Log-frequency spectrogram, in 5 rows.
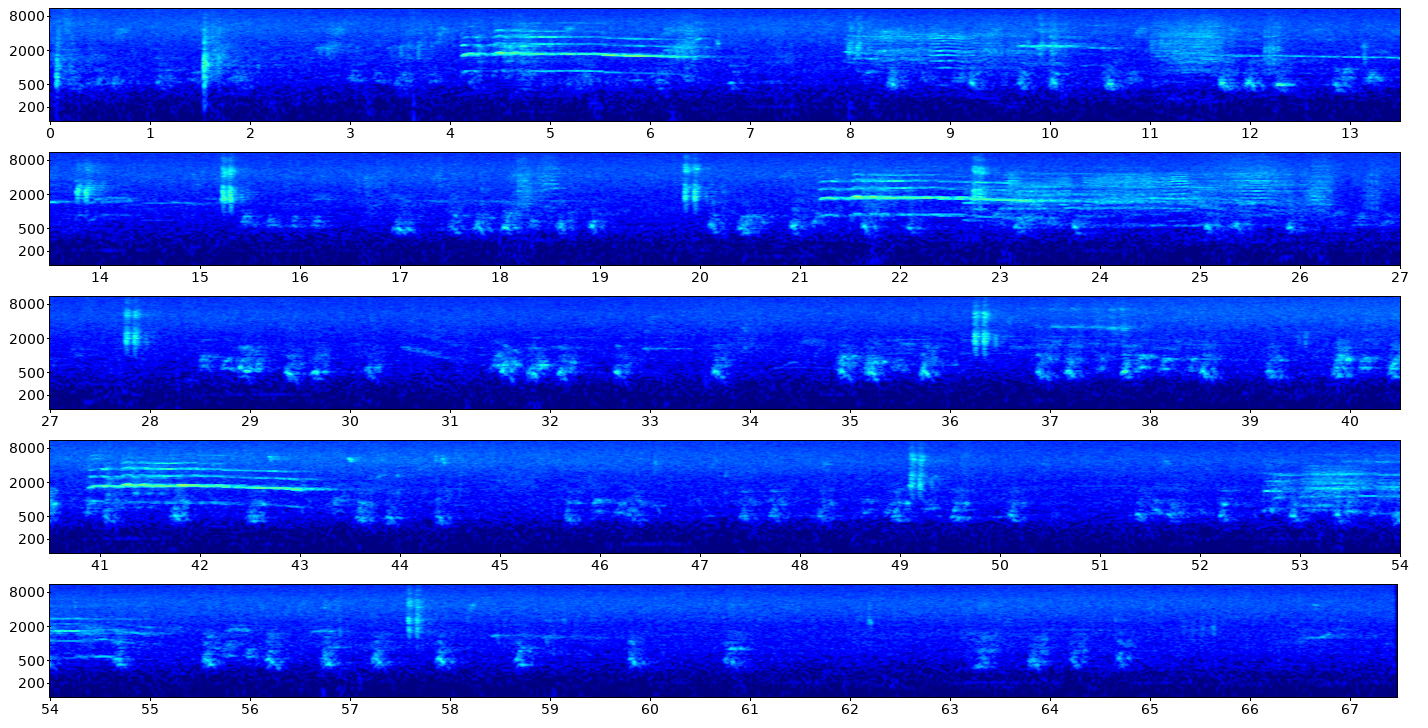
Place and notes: Опеченский Посад, Боровичский район, Новгородская область, Россия - Opechensky Posad July 29 2013 daytime
Summertime recording in a small Russian town called Opechensky Posad with distant dogs and cocks.
Russia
